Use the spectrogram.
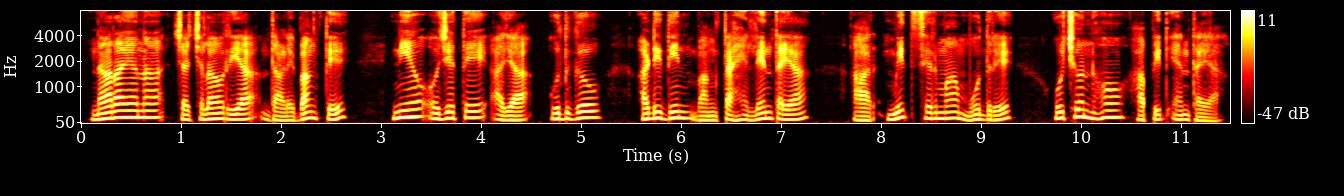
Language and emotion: Santali, neutral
